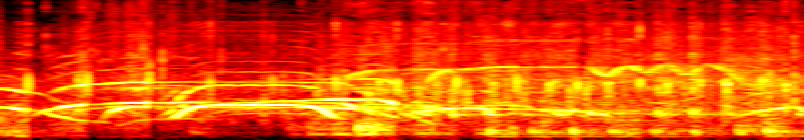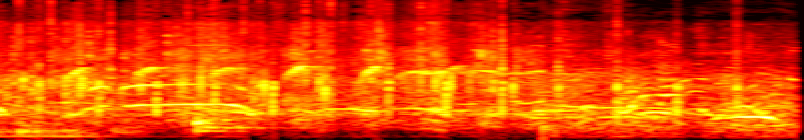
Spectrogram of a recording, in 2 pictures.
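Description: A drum band plays loud drums outdoors.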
